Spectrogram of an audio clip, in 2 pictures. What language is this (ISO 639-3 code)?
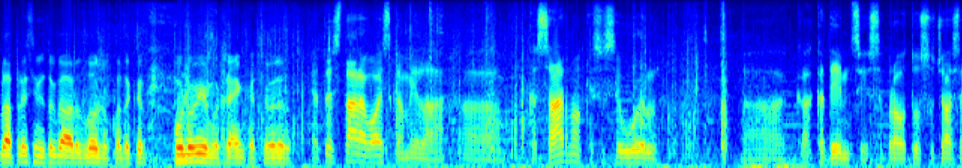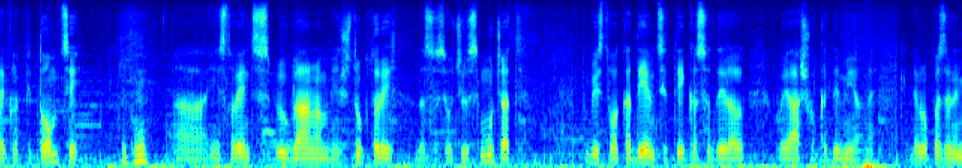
slv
